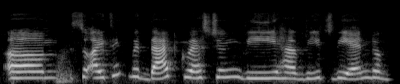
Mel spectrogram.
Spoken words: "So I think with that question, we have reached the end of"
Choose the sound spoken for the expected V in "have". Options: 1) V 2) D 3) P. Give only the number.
1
